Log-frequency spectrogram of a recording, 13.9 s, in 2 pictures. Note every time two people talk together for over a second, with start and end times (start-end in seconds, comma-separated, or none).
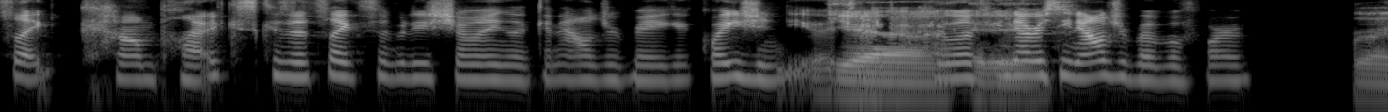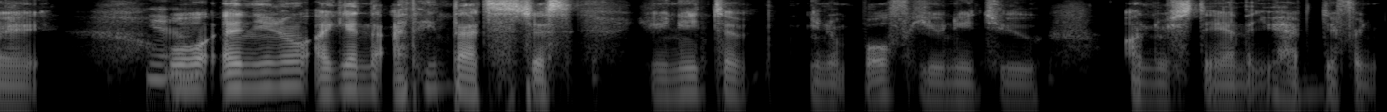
4.1-5.5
